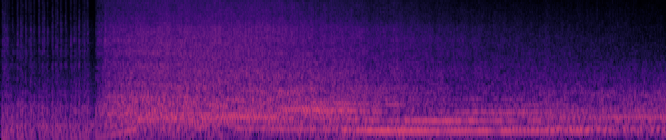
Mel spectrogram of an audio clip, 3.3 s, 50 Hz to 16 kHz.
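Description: Top Bike drag racing motorcycle with roughly 1,500 to 2,000 horsepower at Willowbank Raceway, its engine roaring loud and close, pitch climbing steadily after a sudden surge and holding a sustained, high-revving howl throughout.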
